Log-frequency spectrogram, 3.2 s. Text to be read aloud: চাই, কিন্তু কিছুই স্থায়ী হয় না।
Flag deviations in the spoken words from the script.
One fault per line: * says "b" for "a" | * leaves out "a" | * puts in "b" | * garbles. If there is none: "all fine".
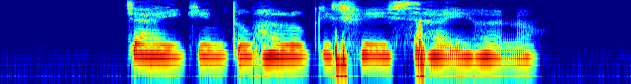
* puts in "ভালো"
